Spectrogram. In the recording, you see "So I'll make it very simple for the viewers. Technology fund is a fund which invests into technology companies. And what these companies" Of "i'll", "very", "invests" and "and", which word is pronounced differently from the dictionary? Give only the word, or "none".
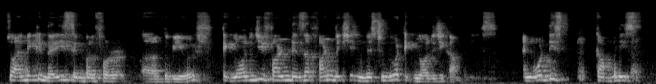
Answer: invests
